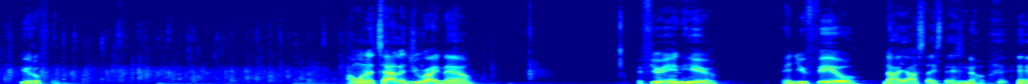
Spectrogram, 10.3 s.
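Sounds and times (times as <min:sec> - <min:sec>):
audience clapping hands: 0:00.0 - 0:05.7
speech: 0:00.2 - 0:00.8, 0:03.5 - 0:04.8, 0:06.4 - 0:07.2, 0:07.8 - 0:10.2.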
